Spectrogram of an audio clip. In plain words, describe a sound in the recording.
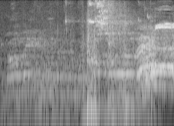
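A volleyball is struck hard with a loud slap.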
